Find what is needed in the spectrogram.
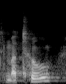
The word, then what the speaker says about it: Maatoo: So in German, we call it Maatoo.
